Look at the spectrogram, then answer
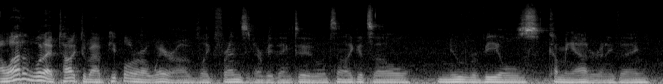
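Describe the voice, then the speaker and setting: With audible room echo, a man talks at a very fast pace with hardly any pauses, fairly low pitch and ordinary pitch variation. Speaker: streamer. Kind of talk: casual live stream chat. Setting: live stream.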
